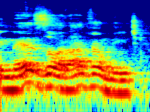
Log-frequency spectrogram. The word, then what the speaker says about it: inexoravelmente: Aquela música famosa, aquele forró que diz, né, que inexoravelmente chega lá. Na verdade, a palavra, a pronúncia certa da palavra é inexoravelmente, mas a gente fala errado, né?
